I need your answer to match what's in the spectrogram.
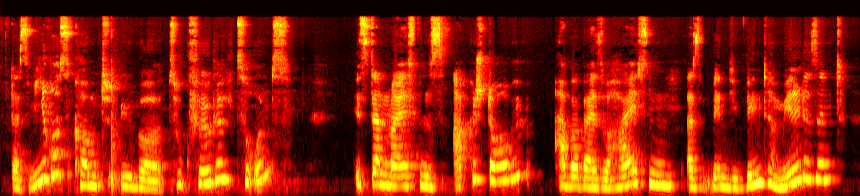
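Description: Eine Frau, Buchautorin, die per Videoschalte lebhaft und anschaulich im Interview erzählt. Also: female voice, medium pitch. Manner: lively, vivid storytelling. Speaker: book author and guest. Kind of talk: storytelling in an interview. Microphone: remote video call.

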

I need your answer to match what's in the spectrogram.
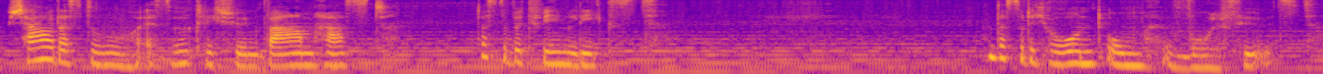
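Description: Soothing woman narrating a sleep meditation over music. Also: mid-range voice. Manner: soothing, slow, soft delivery with long pauses. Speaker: podcast host leading a guided sleep meditation. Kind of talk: guided sleep meditation, like a bedtime sleep story narrator.

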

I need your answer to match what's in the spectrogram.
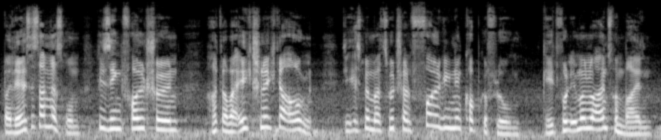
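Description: A man's voice: high voice, animated, brisk, a little hiss or hum. An actor voicing a cheerful young male foal who talks in casual slang in a children's audio drama. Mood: chatty.

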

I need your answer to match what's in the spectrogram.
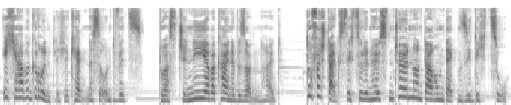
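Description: A woman's voice: fairly high pitch, animated, normal speed, faint music behind. A woman voicing a smug, self-satisfied green parrot in a storybook reading, speaking in a lofty, lecturing way.

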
